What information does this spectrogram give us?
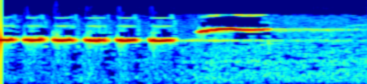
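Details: Oriental magpie-robin (kacer) song played to encourage a kept bird to sing: six short even whistles near one pitch in quick succession, then a single higher drawn-out whistle.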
